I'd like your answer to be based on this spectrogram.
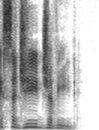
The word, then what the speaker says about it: Javid: I'm going to say Sajid Javid. That's what I'm going to say. I'm going to put the emphasis on the last syllable.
